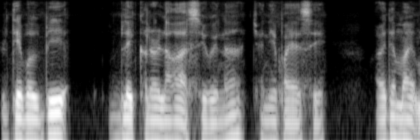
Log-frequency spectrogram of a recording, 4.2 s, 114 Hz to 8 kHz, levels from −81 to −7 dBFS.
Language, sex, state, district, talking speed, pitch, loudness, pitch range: Nagamese, male, Nagaland, Dimapur, 200 wpm, 105 Hz, -18 LUFS, 100-110 Hz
